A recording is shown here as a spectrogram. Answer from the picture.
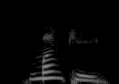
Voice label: "monkey", English

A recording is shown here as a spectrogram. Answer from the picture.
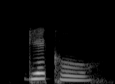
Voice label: "gecko", English

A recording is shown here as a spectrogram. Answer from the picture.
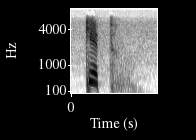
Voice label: "cat", English

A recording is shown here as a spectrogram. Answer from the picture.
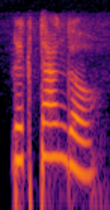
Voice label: "rectangle", English

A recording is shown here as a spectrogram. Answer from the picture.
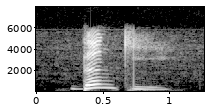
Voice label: "donkey", English

